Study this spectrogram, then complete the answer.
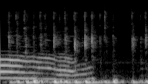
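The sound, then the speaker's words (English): Rapid, steady clacking of keys on a mechanical keyboard, crisp, with a brief sliding melodic voice-like tone over the first half before the typing continues alone. “Yes, the mechanical keyboard she sings to me.”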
